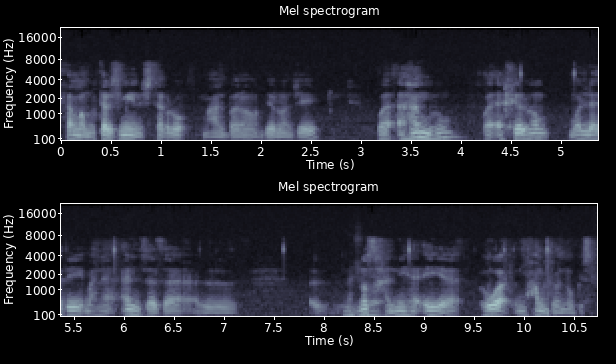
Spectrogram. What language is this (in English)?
Arabic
